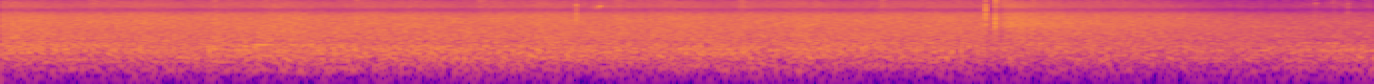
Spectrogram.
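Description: Steady wash of indoor swimming-pool noise during a backstroke race: water splashing and churning, blended with the general hubbub of the pool hall.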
